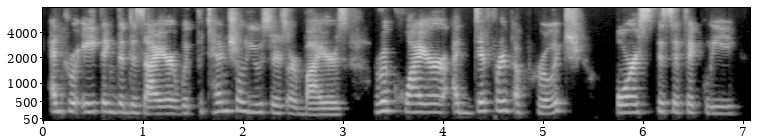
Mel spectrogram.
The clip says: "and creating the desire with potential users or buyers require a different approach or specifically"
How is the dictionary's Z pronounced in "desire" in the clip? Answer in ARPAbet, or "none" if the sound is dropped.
Z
